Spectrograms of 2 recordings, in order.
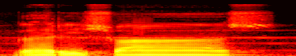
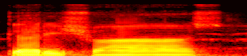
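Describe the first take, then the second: No difference in how they are said.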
